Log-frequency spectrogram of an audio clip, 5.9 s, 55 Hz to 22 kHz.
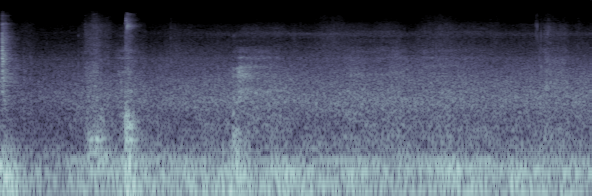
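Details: Freshened 390 FE V8 in 1966 Ford Galaxie, first start, timing not fully dialed in, idling in neutral: low even rumble with no knocks or misses, a few clunks around; transmission fluid found low.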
